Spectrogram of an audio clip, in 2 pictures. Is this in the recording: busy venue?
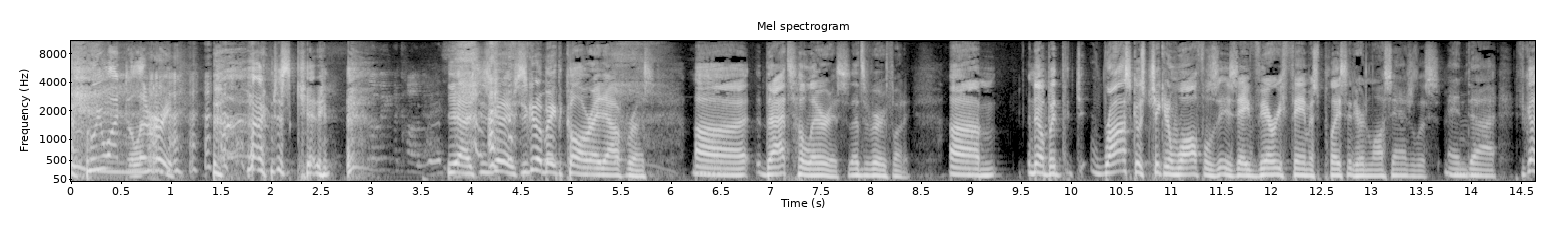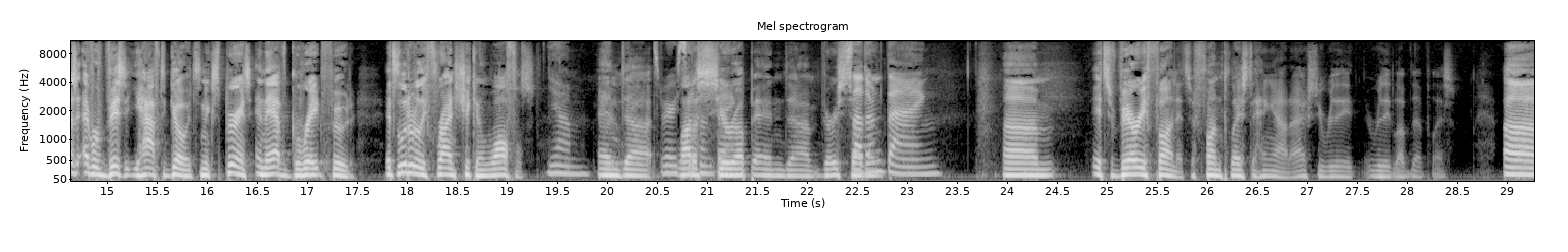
no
